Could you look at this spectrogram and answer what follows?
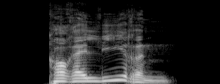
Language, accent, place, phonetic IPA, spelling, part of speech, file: German, Germany, Berlin, [ˌkɔʁeˈliːʁən], korrelieren, verb, De-korrelieren.ogg
- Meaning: 1. to correlate (to be related by a correlation) 2. to correlate (to compare in a specific way)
